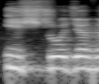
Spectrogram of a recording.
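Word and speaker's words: oestrogen: ईस्ट्रोजन hormone. वैसे ओ silent है, नहीं लिखना है तो मत लिखो, सीधा इससे स्टार्ट करो ईस्ट्रोजन, अदरवाइज उससे स्टार्ट होता है ईस्ट्रोजन।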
